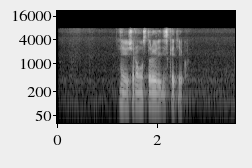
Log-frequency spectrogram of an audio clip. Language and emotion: Russian, neutral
